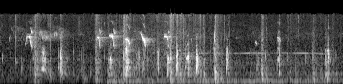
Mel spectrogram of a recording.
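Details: A mother hen calls her newly hatched chicks to food rather than eating it, breaking it up for them. Soft repeated clucks sound beneath dense high chick peeping, with clicks and a faint steady hum late.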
